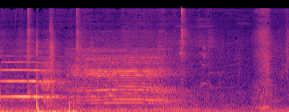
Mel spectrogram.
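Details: Cattle in Bangladesh giving a drawn-out, rich lowing moo that slides gently downward over about two seconds, followed by quieter rustling and background noise.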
